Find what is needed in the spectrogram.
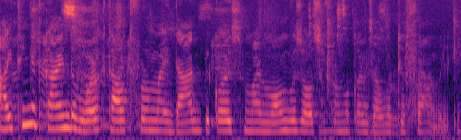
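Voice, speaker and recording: A woman's fairly high voice with ordinary pitch variation and a Russian accent at a very fast pace, over noticeable background noise. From India (born in Russia, moved at nine). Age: 20s. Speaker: recent graduate and designer. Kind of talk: casual interview monologue.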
